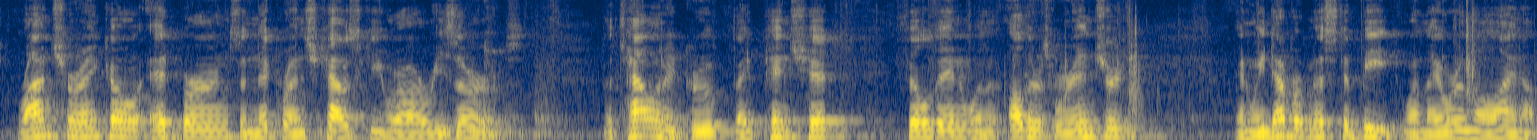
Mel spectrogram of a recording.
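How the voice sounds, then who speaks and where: With audible room echo, a man with an American accent speaks at a moderate pace in a fairly high pitch with fairly even intonation. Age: 70s. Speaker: former college baseball player. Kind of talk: acceptance speech read aloud. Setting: awards ceremony.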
